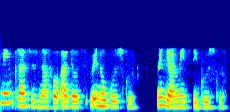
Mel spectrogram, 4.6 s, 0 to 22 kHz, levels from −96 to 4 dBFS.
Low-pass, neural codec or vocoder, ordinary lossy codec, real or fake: 3.6 kHz; none; MP3, 32 kbps; real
